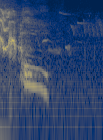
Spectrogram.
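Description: A baby giggling, with pitch sliding downward, ending about a second in; faint bird chirps follow.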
